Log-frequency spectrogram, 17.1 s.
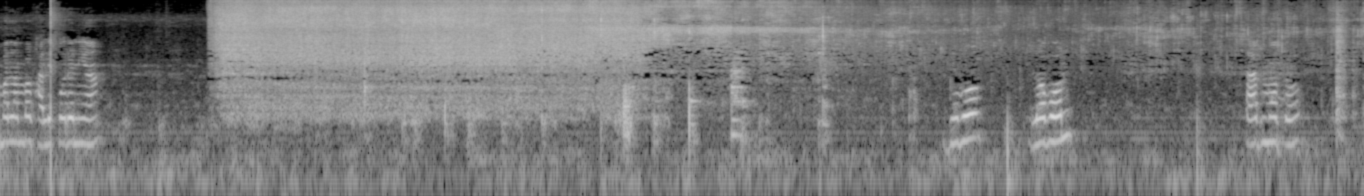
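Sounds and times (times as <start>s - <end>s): food sizzling in hot oil: 2.6s - 17.0s
metal spatula clinking on pan: 7.7s - 10.5s.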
